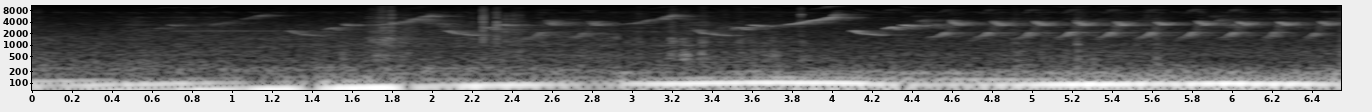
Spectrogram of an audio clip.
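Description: A songbird singing: sweeping whistled notes, then in the second half a quick run of repeated chirps, about five a second. A steady low rumble runs underneath.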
